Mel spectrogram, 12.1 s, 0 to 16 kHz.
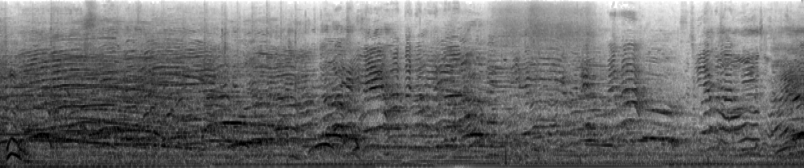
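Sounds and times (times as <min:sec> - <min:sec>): excited voices talking: 0:00.0 - 0:12.0.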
